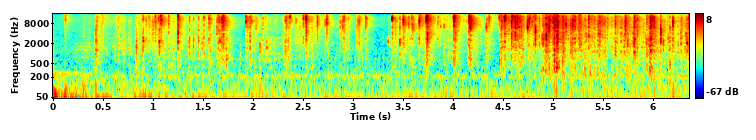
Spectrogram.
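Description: Cellophane shrink wrap being peeled off a CD digipak and crinkled in the hands, a dense run of crackling that grows louder about halfway through.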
